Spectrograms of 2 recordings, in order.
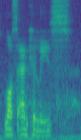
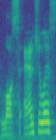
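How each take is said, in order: First: The name is said with a Spanish accent. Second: The name is said with an English accent. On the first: "For the Spanish speakers" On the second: "that's English"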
